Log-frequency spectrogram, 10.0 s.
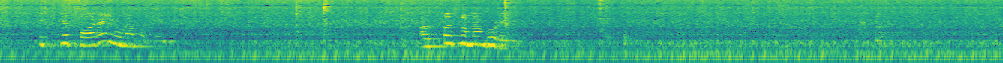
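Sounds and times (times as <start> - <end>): greens sizzling in a pan: 0.0 - 10.0.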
